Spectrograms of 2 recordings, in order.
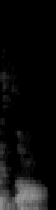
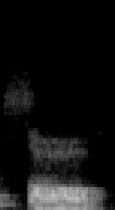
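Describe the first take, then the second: First: Said in the usual way. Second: "सॉक" with a long held aw; drawn out. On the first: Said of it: "पढ़ दिए सीधा में". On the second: Shown as a demonstration. Teacher contrasts it with the straight reading, long-held "सॉक". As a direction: stretch the vowel right out in "सॉक". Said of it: "मतलब थोड़ा खींच के".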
